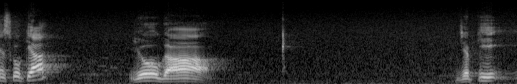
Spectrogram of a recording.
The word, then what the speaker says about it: योग: तो कम से कम हम लोग इसको एटलीस्ट योग बोलना शुरू करें, नंबर 1।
